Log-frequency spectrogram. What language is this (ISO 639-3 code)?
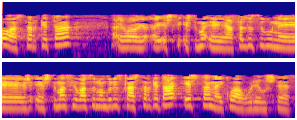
eus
